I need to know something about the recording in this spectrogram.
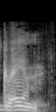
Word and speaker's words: Graham: half the world but it's Graham my graham cracker as in Graham wafer yeah yeah so howhow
